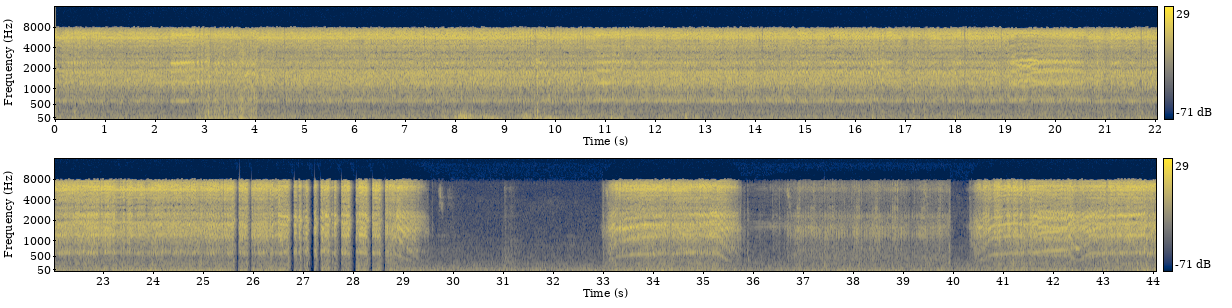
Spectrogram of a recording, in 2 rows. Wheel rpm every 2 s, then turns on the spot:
160, 160, 160, 160, 160, 160, 160, 160, 160, 160, 160, 160, 160, 160, 100, 0, 20, 140, 20, 10, 70, 130.
36-40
